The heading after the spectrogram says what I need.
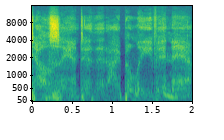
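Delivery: soft, breathy, hushed whisper. Speaker retells what a kid whispered to him, whispering. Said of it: "he whispers and he says".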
